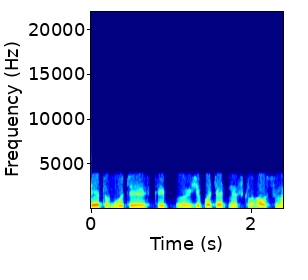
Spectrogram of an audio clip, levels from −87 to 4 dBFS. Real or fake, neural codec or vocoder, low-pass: real; none; 5.4 kHz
